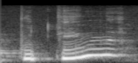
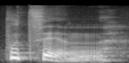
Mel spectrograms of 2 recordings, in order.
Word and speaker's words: poutine: Donc, un Européen ou quelqu'un qui apprend le français va dire de la poutine. Mais au Québec, c'est de la poutine. Donc, la prononciation est très importante.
